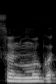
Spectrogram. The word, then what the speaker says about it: Mugo: I'm your host Mugo and the O is silent by the way and we are live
